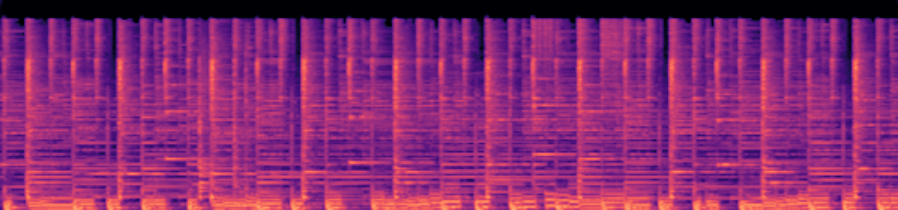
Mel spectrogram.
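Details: Upbeat instrumental music with guitar plays steadily throughout, and no animal voice can be picked out.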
